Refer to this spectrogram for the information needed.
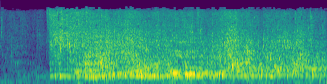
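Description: A sudden loud rush of used bathwater, poured from a bucket, goes into a toilet bowl in Harare, Zimbabwe, where the city water supply has not worked for a month; it starts abruptly after a short quiet moment and gushes steadily until the end, with no voices.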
